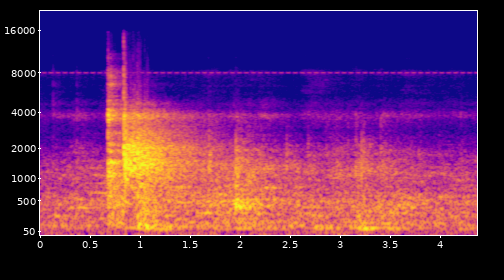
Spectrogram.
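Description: Pool shot: the cue tip strikes the cue ball with a sharp crack about two-thirds of a second in, followed by a quick second click and a ringing tail. About two seconds in comes another, lighter click of a ball striking a ball or a cushion.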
